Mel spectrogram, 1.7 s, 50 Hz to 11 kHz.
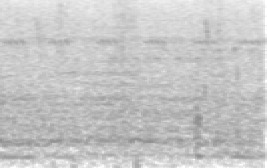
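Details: Buckfast honey bees in a handmade hive, opened on 23 May 2009 to check brood growth, the colony calm after a cool night; a soft, steady low hum with a faint higher drone, quiet overall.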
